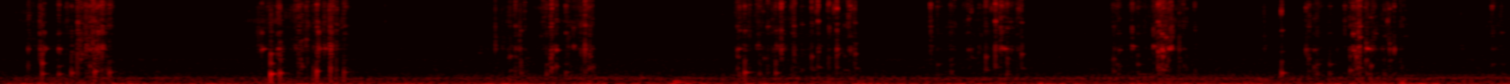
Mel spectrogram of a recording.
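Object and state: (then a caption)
Potted cactus spines. A small potted cactus in a red-brown pot is tilted toward the mic while fingernails scratch and brush across its spiny surface. Short bursts of bright, crackly scratching come and go over a low, steady background rumble.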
